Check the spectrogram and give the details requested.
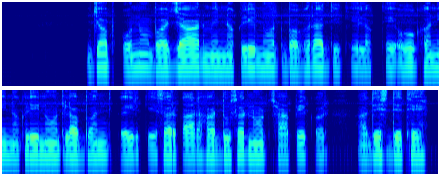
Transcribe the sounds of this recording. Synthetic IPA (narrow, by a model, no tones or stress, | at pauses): d͡ʒəbkoːnobad͡ʒaːɾmẽnəklinɔːʈbəɡɾad̪iːkʰeləɡ̚t̪ʰeoːɡʱəninəklinɔːʈlabə̃nd̪kəɪɾkesəɾkaːɾɦəɾd̪uːsəɾnɔːʈ̚t͡ʃʰaːpekəɾ | aːd̪eːʃd̪eːt̪ʰeː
